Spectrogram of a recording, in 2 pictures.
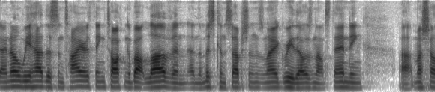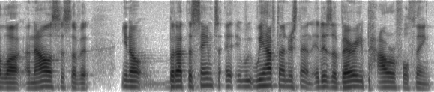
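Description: Panel speaker at a convention, man in a middle-pitched voice, earnest and brisk when advising. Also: a little mellow. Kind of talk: live advice talk to an audience. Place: convention hall.

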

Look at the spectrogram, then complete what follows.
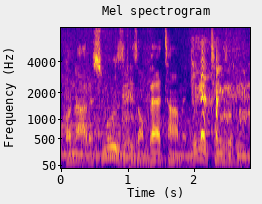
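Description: A man's voice: lowish voice, fast talker, over music. A young man bantering casually in character during an online roleplay game, slangy and profane, repeating his phrases.

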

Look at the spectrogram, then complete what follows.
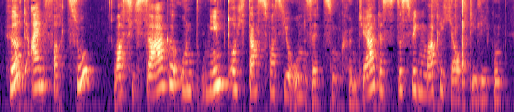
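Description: Husky-voiced woman giving a tarot reading. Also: on the high side, expressive. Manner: slow, searching and explanatory, with frequent "ja" and "okay". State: slight cold. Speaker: tarot reader. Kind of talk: spoken tarot reading to viewers. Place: home room with a tarot table.

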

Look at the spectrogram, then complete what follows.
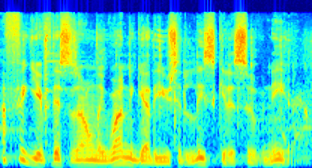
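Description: An actor playing a young crew boss in a video game, cocky but earnest, with a casual, slangy way of talking. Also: male voice, lowish voice, big pitch swings, rapid-fire, a little mellow, slight background noise. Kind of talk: video game cutscene acting.

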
